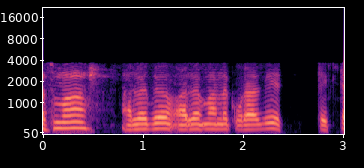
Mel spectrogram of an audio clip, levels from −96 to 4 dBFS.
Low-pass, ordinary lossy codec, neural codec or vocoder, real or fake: 3.6 kHz; none; codec, 16 kHz in and 24 kHz out, 2.2 kbps, FireRedTTS-2 codec; fake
